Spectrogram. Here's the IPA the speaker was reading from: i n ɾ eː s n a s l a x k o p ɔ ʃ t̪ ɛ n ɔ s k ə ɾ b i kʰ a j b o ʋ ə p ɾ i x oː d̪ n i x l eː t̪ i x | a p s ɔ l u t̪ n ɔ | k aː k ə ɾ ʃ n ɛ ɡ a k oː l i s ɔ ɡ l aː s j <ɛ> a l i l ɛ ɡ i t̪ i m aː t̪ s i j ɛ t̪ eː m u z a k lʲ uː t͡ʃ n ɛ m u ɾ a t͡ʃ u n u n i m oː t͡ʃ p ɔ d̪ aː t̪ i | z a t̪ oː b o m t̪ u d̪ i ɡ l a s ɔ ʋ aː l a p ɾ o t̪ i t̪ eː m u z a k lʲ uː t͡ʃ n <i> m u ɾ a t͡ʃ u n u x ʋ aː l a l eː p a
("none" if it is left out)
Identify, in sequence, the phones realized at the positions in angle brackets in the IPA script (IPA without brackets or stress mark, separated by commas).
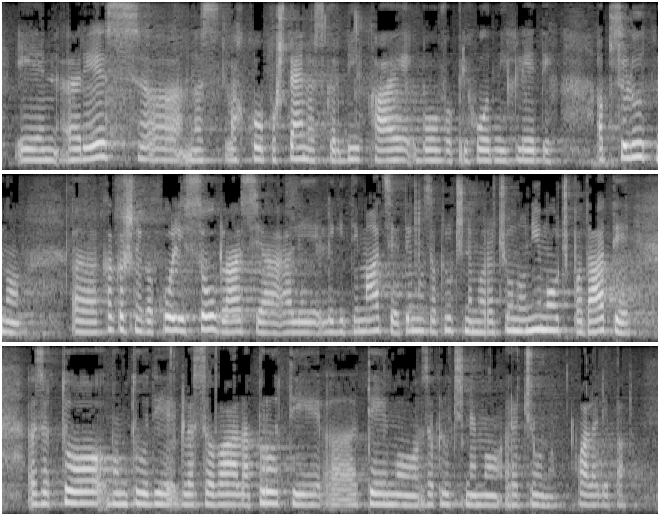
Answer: a, ɛ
